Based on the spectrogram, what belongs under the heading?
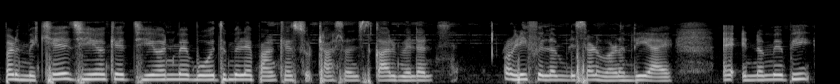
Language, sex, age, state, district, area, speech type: Sindhi, female, 18-30, Gujarat, Junagadh, rural, spontaneous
